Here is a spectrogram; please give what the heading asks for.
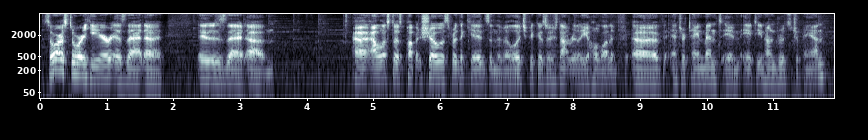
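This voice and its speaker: An American man co-hosts a let's play, his casual, rambling gaming commentary often restarting mid-phrase. His mid-range voice is steady and fairly bright, moving at a normal speed over soft background music.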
